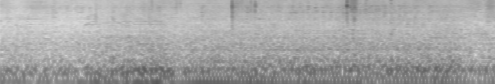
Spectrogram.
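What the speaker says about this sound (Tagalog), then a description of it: "Ang traffic ang dami pa rin ang dami nag-uuwian." Steady car traffic outside an airport terminal's arrival area, a continuous low engine rumble and road noise close by, with occasional faint higher hiss from passing vehicles.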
